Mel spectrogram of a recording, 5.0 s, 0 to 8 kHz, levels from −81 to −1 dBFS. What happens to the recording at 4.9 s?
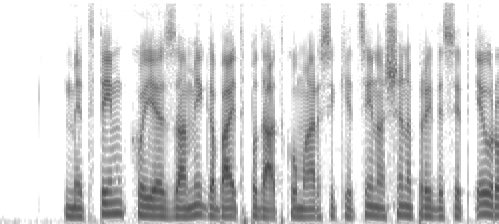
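Nothing goes wrong at 4.9 s: the speech there is intact, with only the band limit to about 8 kHz that the G.722 call path imposes throughout.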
